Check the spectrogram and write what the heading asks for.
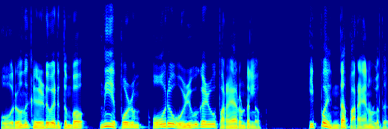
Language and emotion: Malayalam, disgusted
